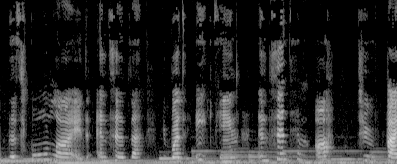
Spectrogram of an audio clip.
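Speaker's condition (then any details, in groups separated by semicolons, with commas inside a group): Cerebral palsy; uses crutches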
